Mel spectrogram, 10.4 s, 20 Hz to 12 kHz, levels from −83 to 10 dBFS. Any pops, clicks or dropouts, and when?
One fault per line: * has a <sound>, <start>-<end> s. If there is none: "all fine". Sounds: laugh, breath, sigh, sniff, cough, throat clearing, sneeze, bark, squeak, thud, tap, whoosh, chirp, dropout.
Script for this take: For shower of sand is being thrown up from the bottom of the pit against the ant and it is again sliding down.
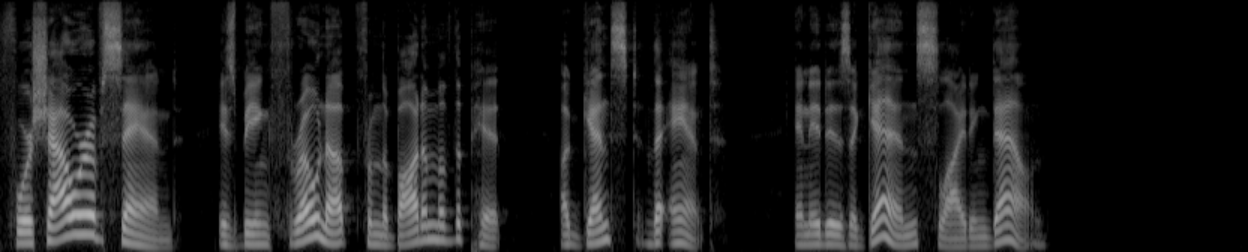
all fine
